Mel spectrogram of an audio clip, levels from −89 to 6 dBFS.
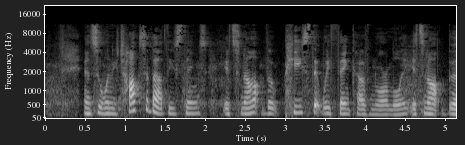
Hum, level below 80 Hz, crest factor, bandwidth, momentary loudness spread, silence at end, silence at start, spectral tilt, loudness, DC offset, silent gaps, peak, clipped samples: none; -74 dBFS; 22 dB; 11.5 kHz; 11 LU; 0 s; 0 s; -4.5 dB/octave; -28 LUFS; under 0.1%; none; -6 dBFS; under 0.1%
